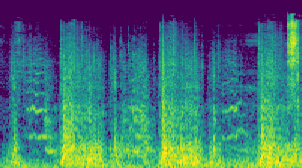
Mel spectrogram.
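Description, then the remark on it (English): Windshield wiper blades on a pickup truck thump in a steady rhythm, three dull, loud strokes less than a second apart over a low, rumbling background with a faint voice. “Excuse the goddamn windshield wiper blades and my pickup going haywire.”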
